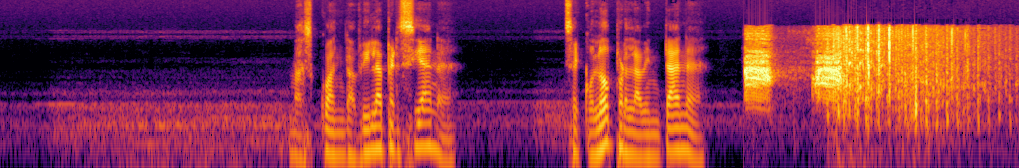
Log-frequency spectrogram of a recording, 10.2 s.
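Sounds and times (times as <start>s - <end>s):
speech: 2.9s - 4.6s, 5.7s - 7.1s
raven flapping its wings: 7.5s - 10.1s.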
